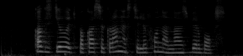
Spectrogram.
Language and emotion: Russian, neutral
